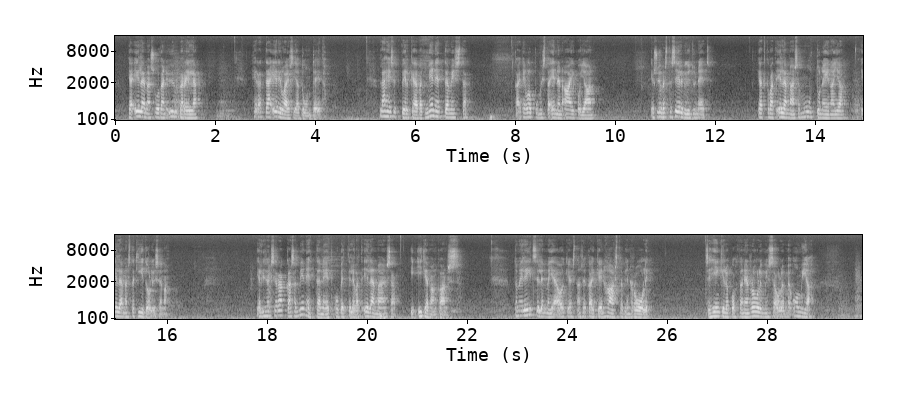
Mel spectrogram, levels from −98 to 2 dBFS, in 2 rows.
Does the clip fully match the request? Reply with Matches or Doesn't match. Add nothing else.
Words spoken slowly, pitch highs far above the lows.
Matches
